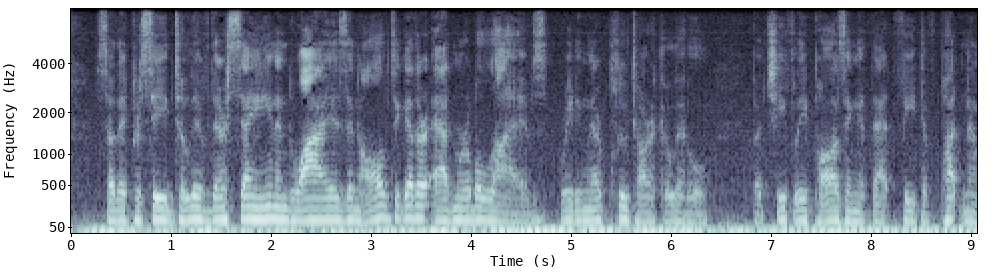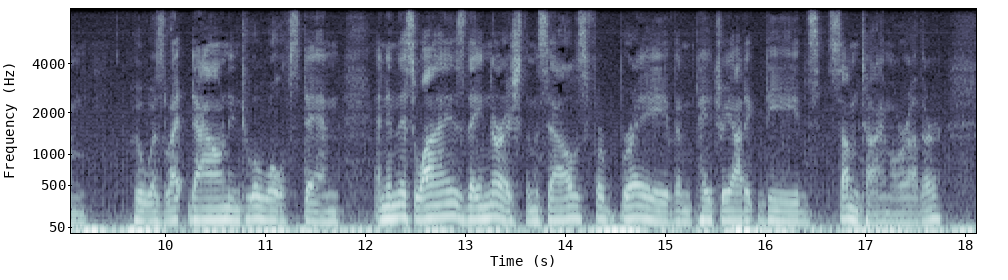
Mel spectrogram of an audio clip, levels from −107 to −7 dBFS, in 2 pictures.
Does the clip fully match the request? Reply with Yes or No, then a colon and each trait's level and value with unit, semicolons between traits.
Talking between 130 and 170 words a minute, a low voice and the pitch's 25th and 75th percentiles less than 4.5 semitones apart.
Yes: average, 165 wpm; low, 105 Hz; average, 3.0 semitones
